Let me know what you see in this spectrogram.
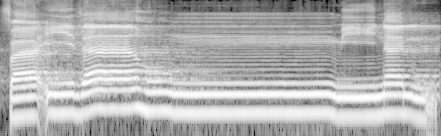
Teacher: Huruf mim bertemu dengan mim, kemudian mimnya bertasdid, maka ditahan dan ditekan, didengungkan 2 harokat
